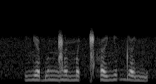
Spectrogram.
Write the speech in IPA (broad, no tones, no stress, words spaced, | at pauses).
ʎɛbɜŋ͡ǁømɜ ǁʰɜ ʎʌɡdɜɲ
